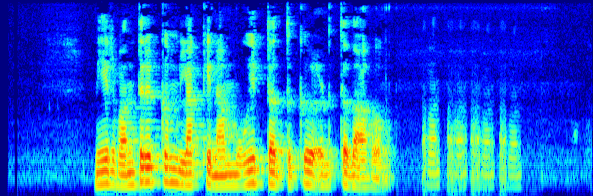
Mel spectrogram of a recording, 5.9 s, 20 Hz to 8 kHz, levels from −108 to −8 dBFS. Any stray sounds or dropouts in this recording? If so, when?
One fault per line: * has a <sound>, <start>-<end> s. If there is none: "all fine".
* has a laugh, 4.2-5.2 s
